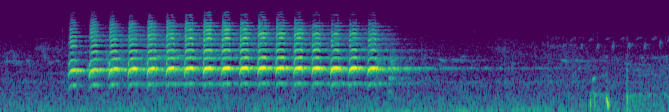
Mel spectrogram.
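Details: A pileated woodpecker on a light pole in the morning, while preening, gives a loud, ringing series of about fifteen quick, even notes over two seconds, followed by quiet and a couple of faint knocks.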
